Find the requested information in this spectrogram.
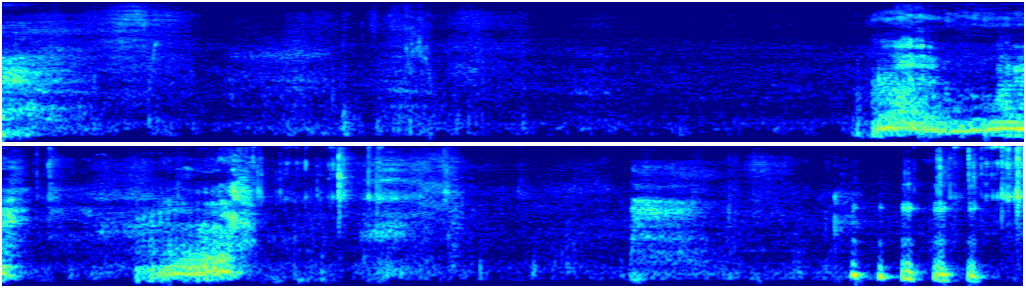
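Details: Indoor play-fight under a blanket with a pet poodle: muffled, quiet rumbling growls rising midway in two strong bursts, then rustling and short snuffly growls toward the end.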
